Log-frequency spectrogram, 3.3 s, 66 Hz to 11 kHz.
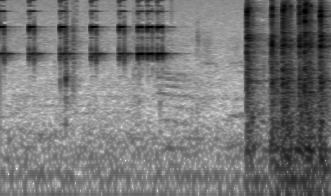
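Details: SECURAM SafeLogic Wi-Fi smart safe keypad: sharp high key beeps, then a quick triple beep with no bolt release after user 3 was deleted. The lock is rejecting the deleted user's code.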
